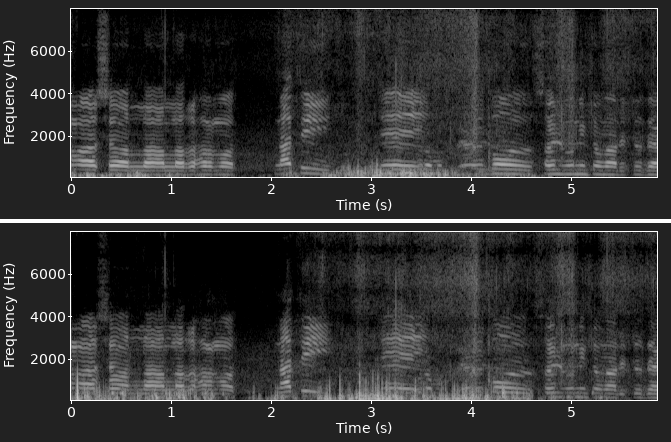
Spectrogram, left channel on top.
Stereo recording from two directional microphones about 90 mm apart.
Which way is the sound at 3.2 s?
50° left (ahead or behind).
